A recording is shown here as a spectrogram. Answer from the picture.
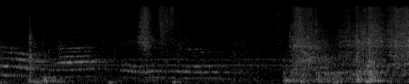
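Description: A child's voice, faint and distant, singing or calling from elsewhere in the house, with soft rustles and light knocks of groceries being put into a fridge about a second and a half in and again near the end.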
